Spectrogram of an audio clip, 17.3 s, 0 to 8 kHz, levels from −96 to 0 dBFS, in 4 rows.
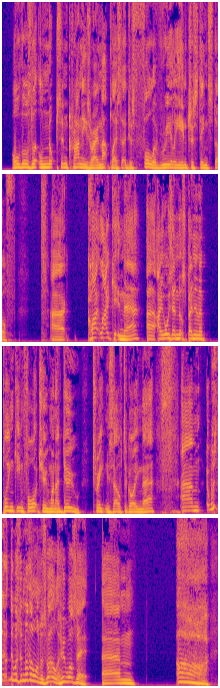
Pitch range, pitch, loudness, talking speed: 125-175 Hz, 145 Hz, -18 LUFS, 185 wpm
